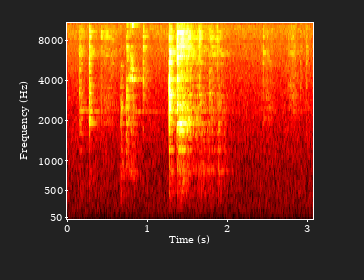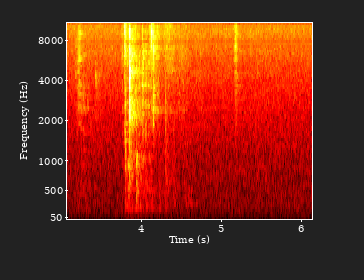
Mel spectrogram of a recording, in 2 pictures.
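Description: Steel pieces and angle iron clinking and clattering against the bed of a fly press as the work is set up: a few light clinks, a louder metallic clatter about a second in, and another sharp knock about four seconds in.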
